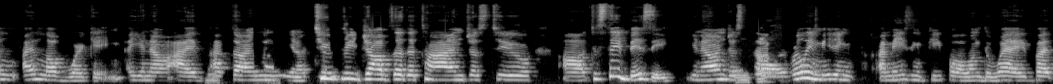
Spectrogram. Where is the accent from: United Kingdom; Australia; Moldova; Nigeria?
Moldova; English is a second language; now in United States; I came here in this country 12 years ago from Moldova.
